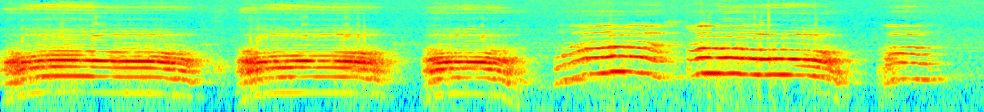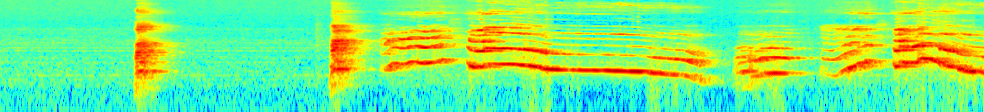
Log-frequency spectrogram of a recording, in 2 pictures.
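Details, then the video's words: Home-alone Kai Ken Ichi cries and howls for its family: a run of short wavering howls, a pause with two sharp clicks, then rising and falling howls resuming, some climbing in pitch. "甲斐犬の遠吠え！🙀】留守番犬の鳴き声 ！狼みたいだけど寂しい声に切なさも感じる"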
